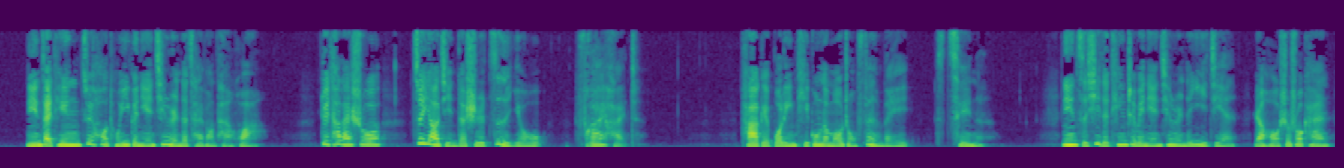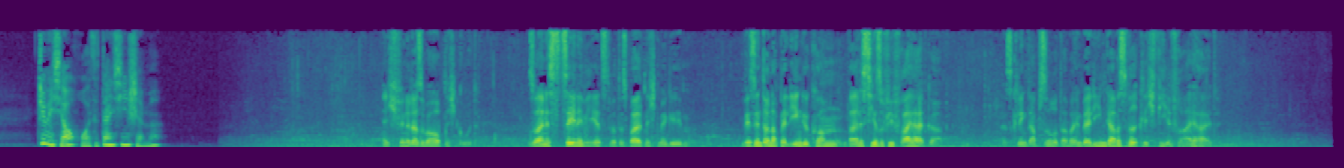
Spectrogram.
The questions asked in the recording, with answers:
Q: 您仔细地听这位年轻人的意见,然后说说看,这位小伙子担心什么?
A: 这位年轻人担心的是,像现在这样的氛围很快就不会再有了。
